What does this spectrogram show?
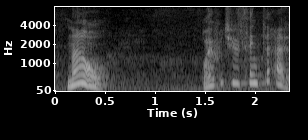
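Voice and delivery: gasp of shock. Accused of taking a lover, denying it, gasping in shock.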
